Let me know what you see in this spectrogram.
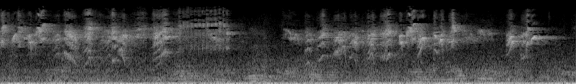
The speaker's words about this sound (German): Das ist, ein Schwalben. Genau, ein kleines Schwalbenjung ist das. Das aus lauter Kraft singt. Ja, und etwas schimpft, weil die Besucher so nah rangekommen sind.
